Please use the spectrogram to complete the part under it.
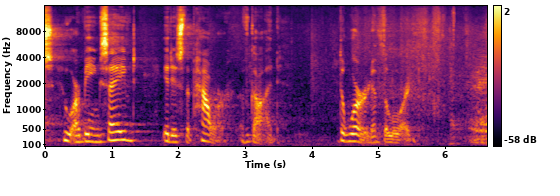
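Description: An elderly woman reads aloud calmly through a microphone in an echoing room.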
